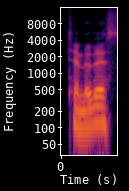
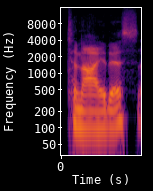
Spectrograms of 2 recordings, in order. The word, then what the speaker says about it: tinnitus: tinidis or what is tonidis as as some people pronounce it as well. Um so Beth what is it? Great question. Thotinitis or tonitis both are perfectly acceptable pronunciations of the word is the perception of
